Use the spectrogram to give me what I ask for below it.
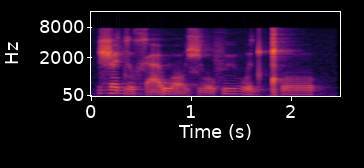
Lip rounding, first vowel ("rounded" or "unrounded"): unrounded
